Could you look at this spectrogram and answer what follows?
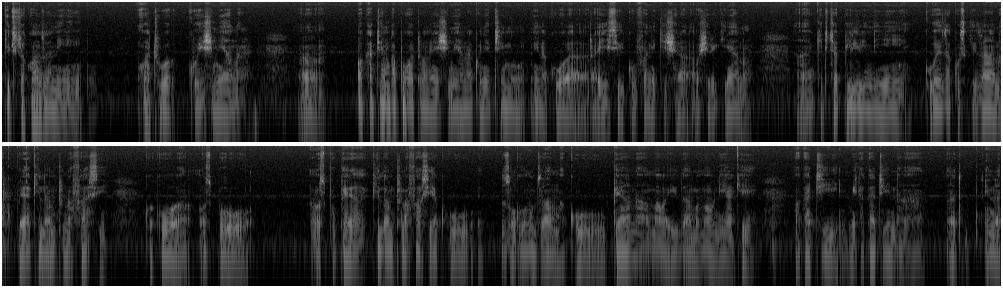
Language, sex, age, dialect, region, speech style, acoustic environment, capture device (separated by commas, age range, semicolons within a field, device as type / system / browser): Swahili, male, 25-34, Kenya - Nairobi Sheng-influenced, Kenya, relaxed, silence, mobile / Linux / Edge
